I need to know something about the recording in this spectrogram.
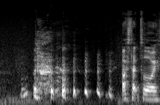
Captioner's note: laughs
